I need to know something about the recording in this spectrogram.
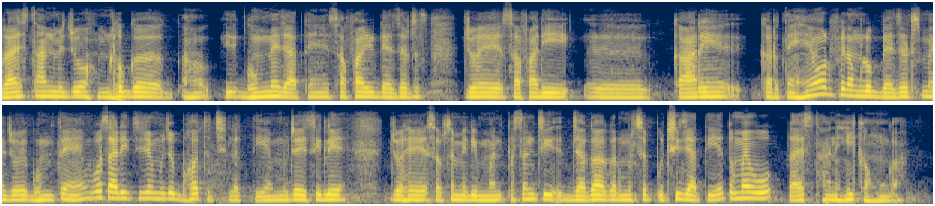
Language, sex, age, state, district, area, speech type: Hindi, male, 18-30, Madhya Pradesh, Ujjain, rural, spontaneous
